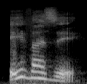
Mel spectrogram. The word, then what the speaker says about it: évasé: Évasé. Remember, one S between two vowels. Z. Évasé. Courant.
